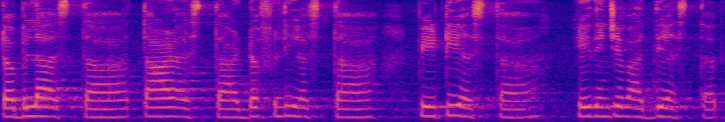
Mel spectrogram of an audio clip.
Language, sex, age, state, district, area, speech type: Goan Konkani, female, 18-30, Goa, Pernem, rural, spontaneous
